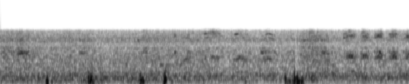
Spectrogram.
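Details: Slender-billed gulls in Spain give five short, low, nasal calls at irregular intervals, two close together, over a steady background hiss.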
